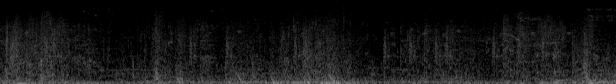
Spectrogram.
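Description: Video game sound effects clash and zap in quick succession.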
